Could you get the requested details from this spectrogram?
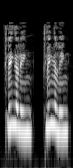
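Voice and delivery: high sing-out bell jingle; high-pitched tinkling. A narrator's reading. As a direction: imitate little bells in a high voice. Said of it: "die Glöckchen auf seinem ... Geweihhelm machten".

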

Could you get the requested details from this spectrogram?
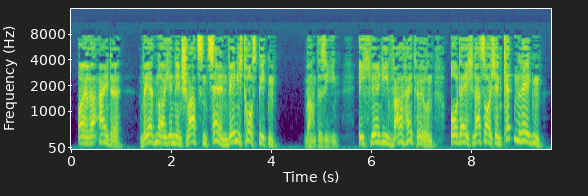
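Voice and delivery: queen threatening her maester; menacing queen. Acted. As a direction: promise chains calmly.

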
